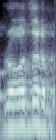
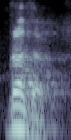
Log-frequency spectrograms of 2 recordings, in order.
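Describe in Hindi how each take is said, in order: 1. पहला स्वर पूरे 'oh' जैसा बोला जाता है। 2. पहला स्वर छोटे 'uh' जैसा बोला जाता है। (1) "ओ को जो है ओ की तरह प्रोनाउंस करते हैं" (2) "ये ओ जो है वहां पर आया ही नहीं"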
